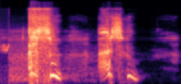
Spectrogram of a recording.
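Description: A woman sneezes twice in quick succession, loud and close, each with a sharp inhaled buildup and burst.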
